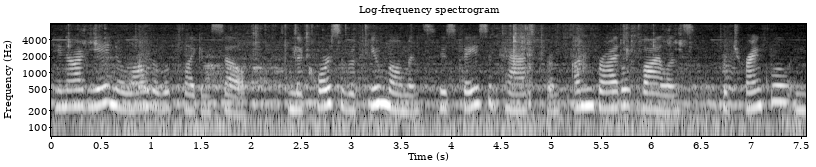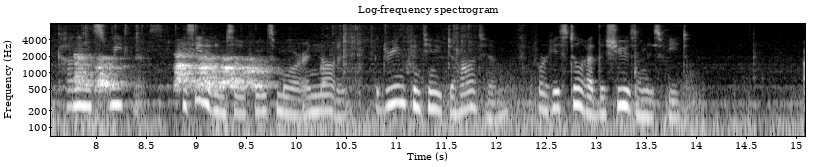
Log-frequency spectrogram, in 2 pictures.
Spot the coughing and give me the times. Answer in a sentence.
You can't hear the coughing here.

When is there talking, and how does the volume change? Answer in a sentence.
The talking can be heard from 0.0 to 14.0 s, at a steady volume.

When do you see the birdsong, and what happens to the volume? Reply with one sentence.
The birdsong can't be heard in this clip.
